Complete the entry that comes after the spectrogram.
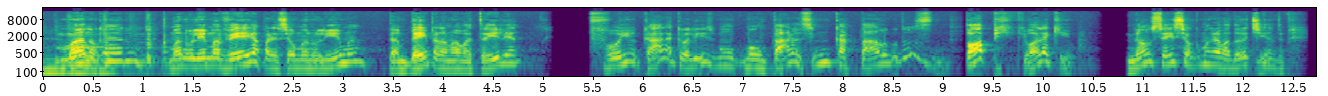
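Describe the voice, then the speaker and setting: There are long, frequent pauses as a man speaks at a moderate pace. His pitch is fairly high and swings very widely. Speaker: gaucho music singer. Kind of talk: casual interview chat.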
